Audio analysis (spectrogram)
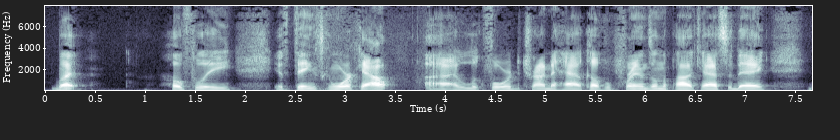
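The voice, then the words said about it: Weak, fading voice. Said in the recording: “my voice is kind of leaving me again. For whatever reason, it comes and goes.”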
